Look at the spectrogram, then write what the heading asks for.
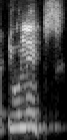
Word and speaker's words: tulips: ट्यूलिप्स। क्या बोलते हैं इसको? ध्यान से सुनिए, टू नहीं है, ट्यू है, ट्यूलिप्स।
